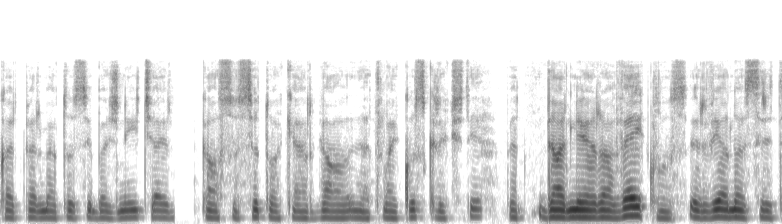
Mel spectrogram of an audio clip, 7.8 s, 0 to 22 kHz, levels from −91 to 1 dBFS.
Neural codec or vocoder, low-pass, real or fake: codec, 16 kHz, 8 kbps, FreqCodec, larger model; 7.2 kHz; fake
